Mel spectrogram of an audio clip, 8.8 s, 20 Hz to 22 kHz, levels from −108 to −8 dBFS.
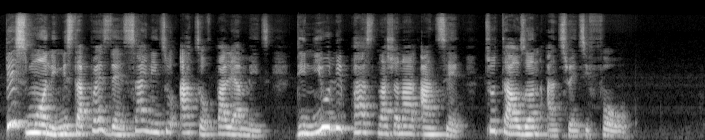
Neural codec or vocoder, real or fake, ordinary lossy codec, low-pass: none; real; AAC, 64 kbps; 14.4 kHz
